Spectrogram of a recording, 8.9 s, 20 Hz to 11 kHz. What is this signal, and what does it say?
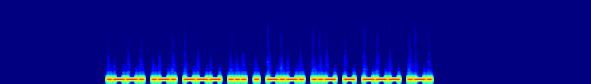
Morse code, heard as a keyed tone, about 25 wpm, 690 Hz. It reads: PROSECUTOR
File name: 10 Letter Words - First 3 Letters Given - 25wpm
